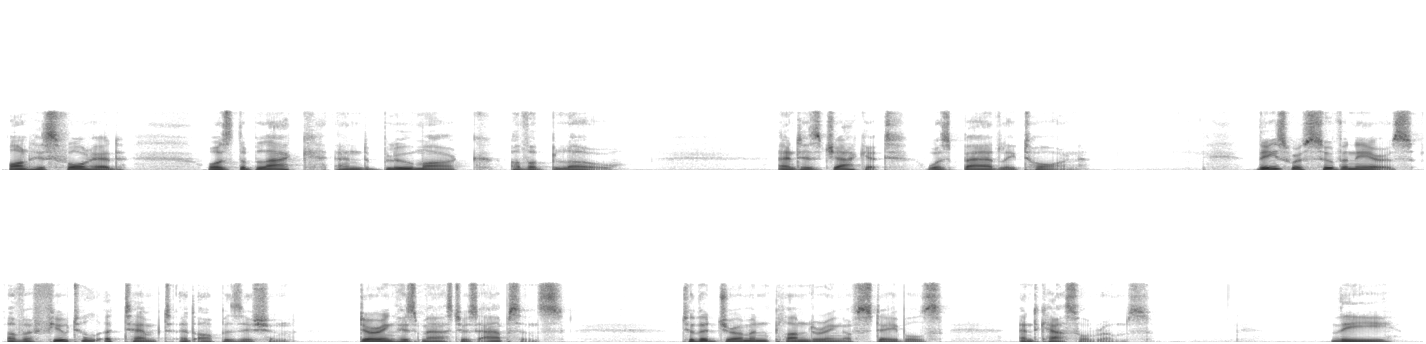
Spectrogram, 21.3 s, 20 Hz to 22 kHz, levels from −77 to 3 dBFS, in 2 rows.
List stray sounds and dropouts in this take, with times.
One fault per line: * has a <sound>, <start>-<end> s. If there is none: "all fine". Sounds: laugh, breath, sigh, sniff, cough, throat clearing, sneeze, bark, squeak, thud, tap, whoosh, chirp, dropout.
all fine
